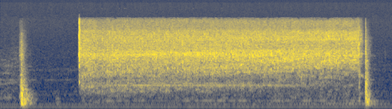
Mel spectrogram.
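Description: A click, then about four seconds of even hissing spray with a faint steady tone, cut off cleanly by another click; sprayer working normally.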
